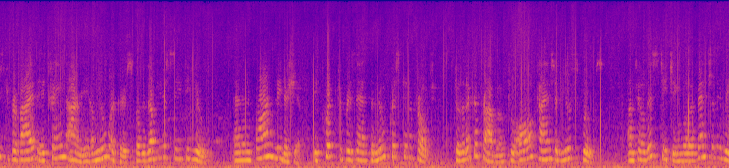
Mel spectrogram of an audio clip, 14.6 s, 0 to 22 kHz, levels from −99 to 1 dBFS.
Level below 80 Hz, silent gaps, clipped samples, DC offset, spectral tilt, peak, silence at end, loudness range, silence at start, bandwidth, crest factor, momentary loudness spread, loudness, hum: -38 dBFS; none; under 0.1%; under 0.1%; -7 dB/octave; -10 dBFS; 0 s; 2 LU; 0 s; over 20 kHz; 16 dB; 9 LU; -26 LUFS; none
